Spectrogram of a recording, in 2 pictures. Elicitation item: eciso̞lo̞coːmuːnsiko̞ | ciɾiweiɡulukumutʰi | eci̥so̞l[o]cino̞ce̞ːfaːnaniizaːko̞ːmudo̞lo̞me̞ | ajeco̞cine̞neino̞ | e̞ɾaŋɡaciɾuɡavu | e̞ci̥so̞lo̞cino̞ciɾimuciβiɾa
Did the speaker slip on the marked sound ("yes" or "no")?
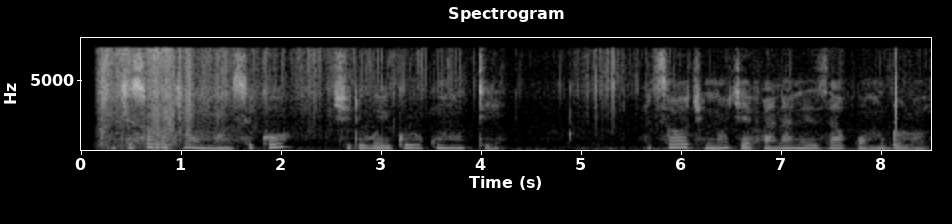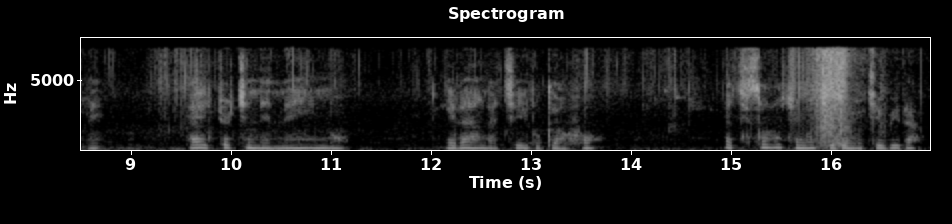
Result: no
